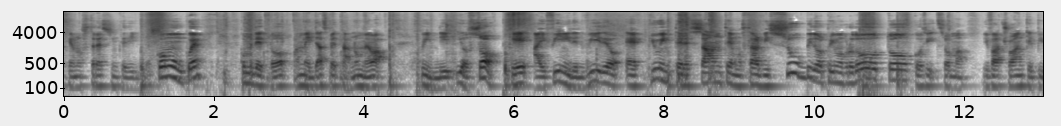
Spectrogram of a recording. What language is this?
Italian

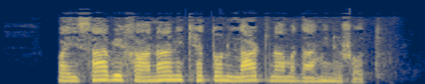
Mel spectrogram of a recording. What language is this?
Gawar-Bati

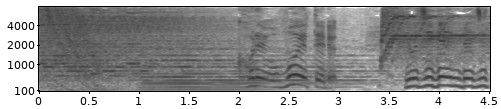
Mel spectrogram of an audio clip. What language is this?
Japanese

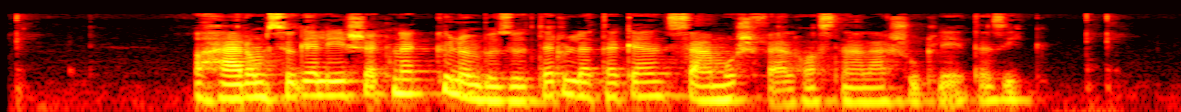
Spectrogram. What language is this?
Hungarian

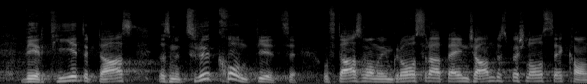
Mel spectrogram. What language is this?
Swiss German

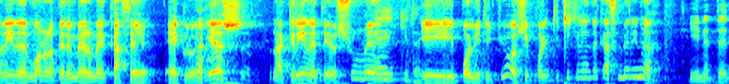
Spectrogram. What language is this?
Greek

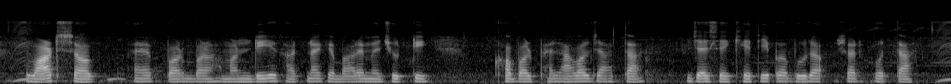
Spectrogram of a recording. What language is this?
Bhojpuri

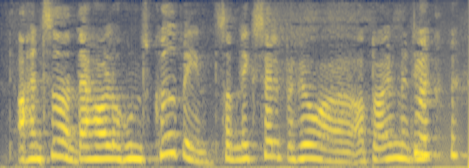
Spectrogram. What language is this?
Danish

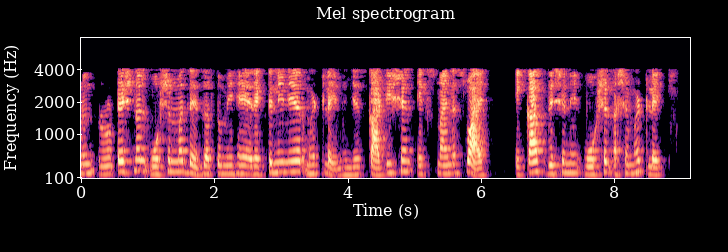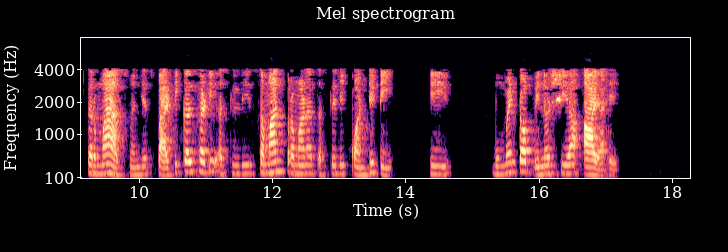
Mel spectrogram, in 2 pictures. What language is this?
Marathi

